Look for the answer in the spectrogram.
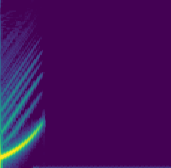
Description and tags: Cartoon jump
Jumping sound for a cartoon or a video game. Made in Serum for the animated short "Or was it a dream?" which you can see here if you wish to hear the sound in its original context.
If you use the sound in a somewhat interesting project, leave a link below :)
